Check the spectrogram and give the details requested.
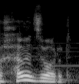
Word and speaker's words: Heavensward: Типа Heavensward. Heavensward, по идее, означает, типа, небесные палаты, да? Но произносится оно еще и как направление, типа Heavenwards. То есть в направлении небес.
